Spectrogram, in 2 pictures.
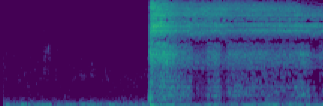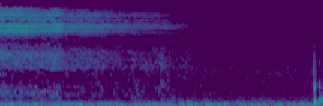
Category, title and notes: Sound effects > Other mechanisms, engines, machines
Pressure leak I made with my mouth. Made it for a college project.
boiling-water, steam, whistle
